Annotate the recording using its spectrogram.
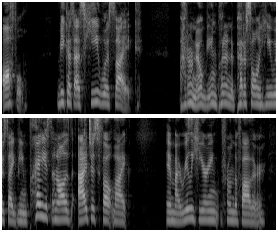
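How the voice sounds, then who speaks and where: With a Puerto Rican accent, a woman speaks at a fairly slow pace with fairly even intonation and long, frequent pauses. The recording is very clean, with a silent background. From Puerto Rico. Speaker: church abuse survivor. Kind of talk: testimony.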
